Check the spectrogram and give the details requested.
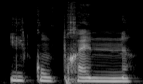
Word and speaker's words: comprennent: Nous comprenons, vous comprenez, ils comprennent. Again, this N you pronounce, but not the ENT.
